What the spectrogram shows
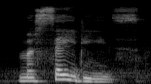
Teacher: Notice that the stress is in the middle of the word, and the ending is a long e sound.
